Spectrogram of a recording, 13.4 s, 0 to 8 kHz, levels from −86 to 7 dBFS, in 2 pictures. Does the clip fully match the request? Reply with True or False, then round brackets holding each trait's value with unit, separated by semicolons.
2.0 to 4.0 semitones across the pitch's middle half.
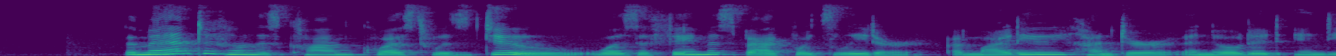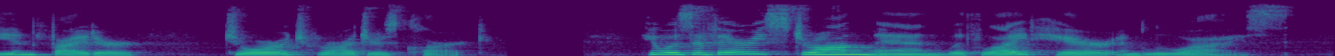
False (5.0 semitones)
